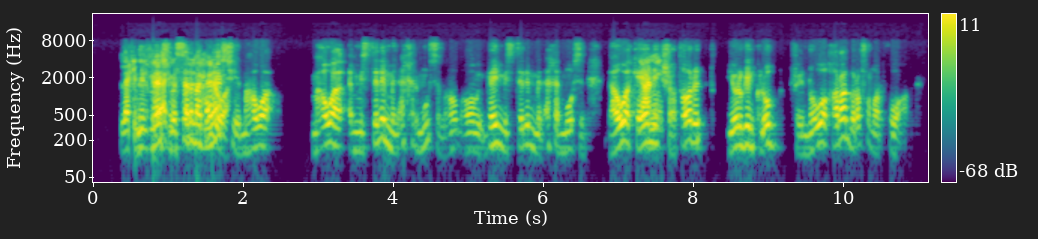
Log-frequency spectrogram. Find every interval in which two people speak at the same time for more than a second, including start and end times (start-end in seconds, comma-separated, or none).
0.6-1.9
